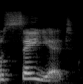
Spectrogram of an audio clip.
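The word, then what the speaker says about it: Seyed: So guys anyone anyone who is a say that's spelled s e y e d. Okay. So sayyad anyone who's a sey is essentially that means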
